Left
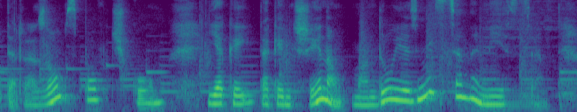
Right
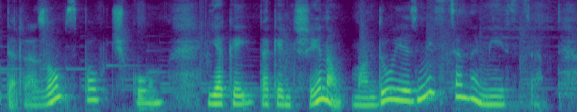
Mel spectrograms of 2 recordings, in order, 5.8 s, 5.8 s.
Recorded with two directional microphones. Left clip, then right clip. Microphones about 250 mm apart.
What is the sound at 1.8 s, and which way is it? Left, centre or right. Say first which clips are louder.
Speech: right 5 dB; centre.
